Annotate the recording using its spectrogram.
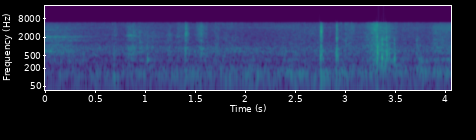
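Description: Handling noise of a steel brake band being lifted out of a GM 4T40-E automatic transmission: a few light metal clicks, then one short louder noise about three seconds in.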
